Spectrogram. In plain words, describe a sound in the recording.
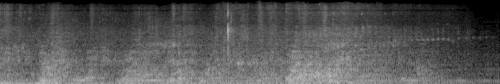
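A large beast gallops heavily over wet ground.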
